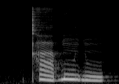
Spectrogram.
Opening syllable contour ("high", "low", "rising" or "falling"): falling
